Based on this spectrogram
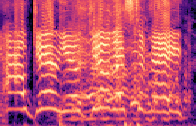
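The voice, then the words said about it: Exaggerated older mom voice. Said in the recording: “I'm noticing the accent too, by the way... she doesn't even talk like that... it's just my mom, mom voice... I have to make her older than what she is”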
